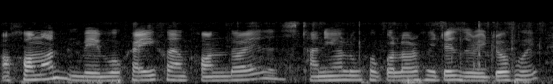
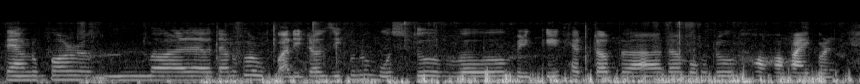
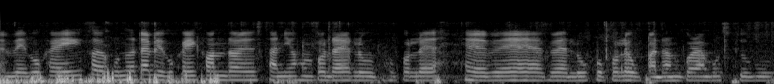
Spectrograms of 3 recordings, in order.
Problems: constant background noise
